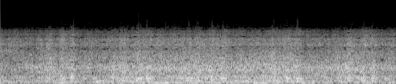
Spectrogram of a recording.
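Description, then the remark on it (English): A steam train pulling empty coaches rolls steadily along the rails, a loud, continuous rumble with faint rhythmic clatter from the wheels, and no voices. “I think the exhibition's moving.”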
